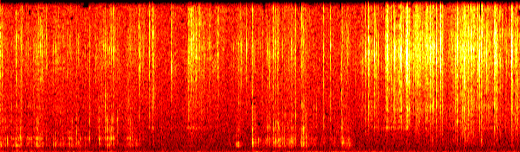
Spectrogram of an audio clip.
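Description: Fingertips of both hands press and rub a ring of small, hollow, spiky yellow soft-plastic Bunchems burr balls into a grey felt-like board. The result is quiet, continuous velcro-like crackling and crunching, with dense bright crinkles and brief sharper crackles throughout.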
